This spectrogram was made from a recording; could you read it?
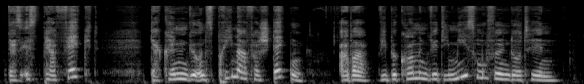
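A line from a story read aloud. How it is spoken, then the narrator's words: Whispering back. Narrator (German): wisperte Mathilda zurück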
